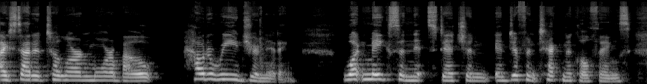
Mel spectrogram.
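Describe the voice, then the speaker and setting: A woman with a Massachusetts accent, moderate pace and ordinary pitch variation, on a very clean recording with a silent background. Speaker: knitting instructor. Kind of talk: interview.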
